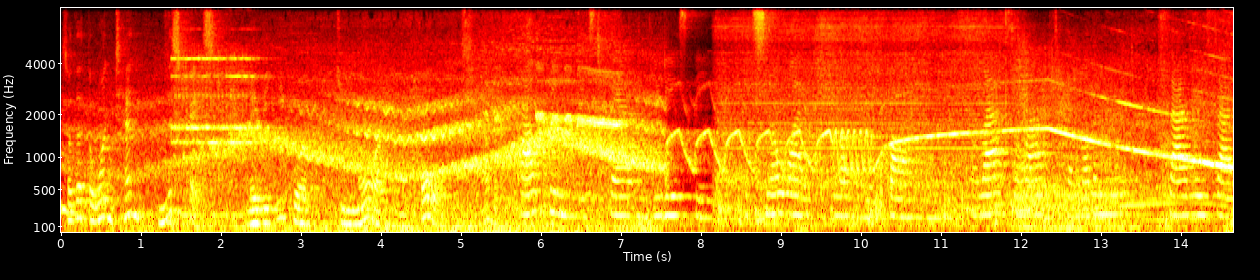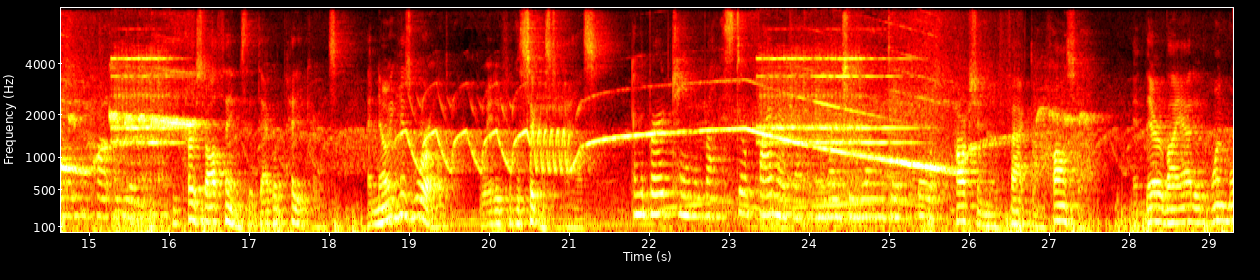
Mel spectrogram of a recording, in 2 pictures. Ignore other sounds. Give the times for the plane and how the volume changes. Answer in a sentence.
You can hear the plane from 8.1 to 13.9 s, at a steady volume.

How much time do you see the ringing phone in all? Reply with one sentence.
You can hear the ringing phone for 4 seconds altogether.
